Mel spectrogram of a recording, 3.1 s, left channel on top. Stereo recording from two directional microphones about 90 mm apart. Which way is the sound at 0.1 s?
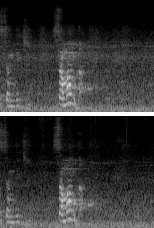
5° left (ahead or behind).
